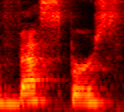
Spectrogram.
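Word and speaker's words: VSEPR: do with what we call a vespers theory that's how we uh pronounce that that stands for valence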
